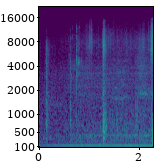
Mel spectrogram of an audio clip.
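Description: A vehicle engine running steadily nearby: a low, even hum over a background hiss, with a few faint clicks.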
